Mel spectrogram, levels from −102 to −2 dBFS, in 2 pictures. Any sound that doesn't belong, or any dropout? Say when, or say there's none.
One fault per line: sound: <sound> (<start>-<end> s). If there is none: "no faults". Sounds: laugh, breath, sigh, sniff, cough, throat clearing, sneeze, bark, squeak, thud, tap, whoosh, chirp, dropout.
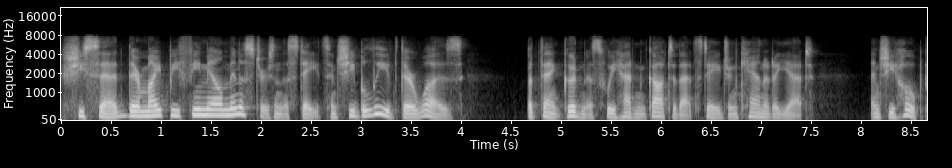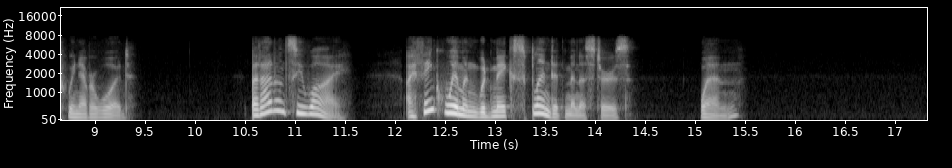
no faults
